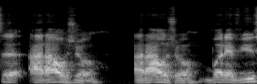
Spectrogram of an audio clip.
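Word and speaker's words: Araújo: ways to pronounce it there's the actual portuguese way which you know with the j and like the j you pronounce it araujo but if you say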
